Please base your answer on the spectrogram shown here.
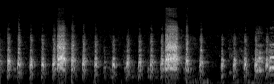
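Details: Hen cackling after laying an egg: rapid series of short clucks, with a loud drawn-out squawk roughly every two seconds, about a dozen clucks in the series.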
